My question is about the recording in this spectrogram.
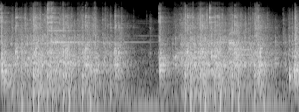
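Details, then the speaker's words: Trailmaster go-kart with Chinese Honda-clone engine, sat over a year, key on, cranked by pull start with and without the loose choke: quick chuffing compressions about three per second, never fires. Cranks but won't start; carburetor suspected, later cleaned. "All right. Well, it obviously doesn't do much of anything. So, I want to uh let's take off the air cleaner. See if we can put some starting fluid directly into the throat of the carburetor and see if it'll run for us."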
